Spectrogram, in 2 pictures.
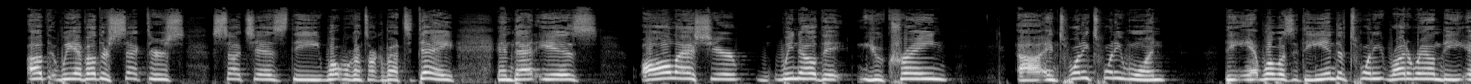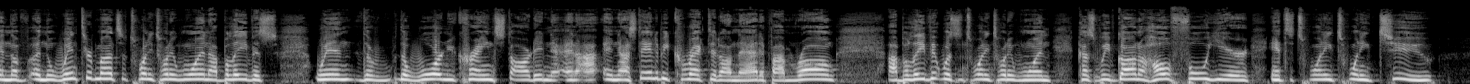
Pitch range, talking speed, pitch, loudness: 210-245 Hz, 175 wpm, 225 Hz, -12 LUFS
